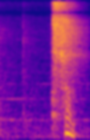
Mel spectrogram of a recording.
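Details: Cat sneezing once in a comedy skit: a single sharp hissing sneeze with a brief squeak at its end.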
